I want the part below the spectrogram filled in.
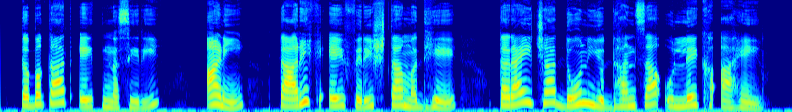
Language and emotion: Marathi, neutral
